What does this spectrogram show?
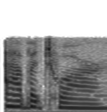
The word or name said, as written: abattoir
